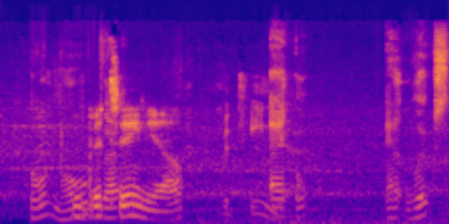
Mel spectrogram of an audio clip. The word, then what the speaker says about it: Vitinha: How do you say this guy's Vintala? Don't know. but Vitinha.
